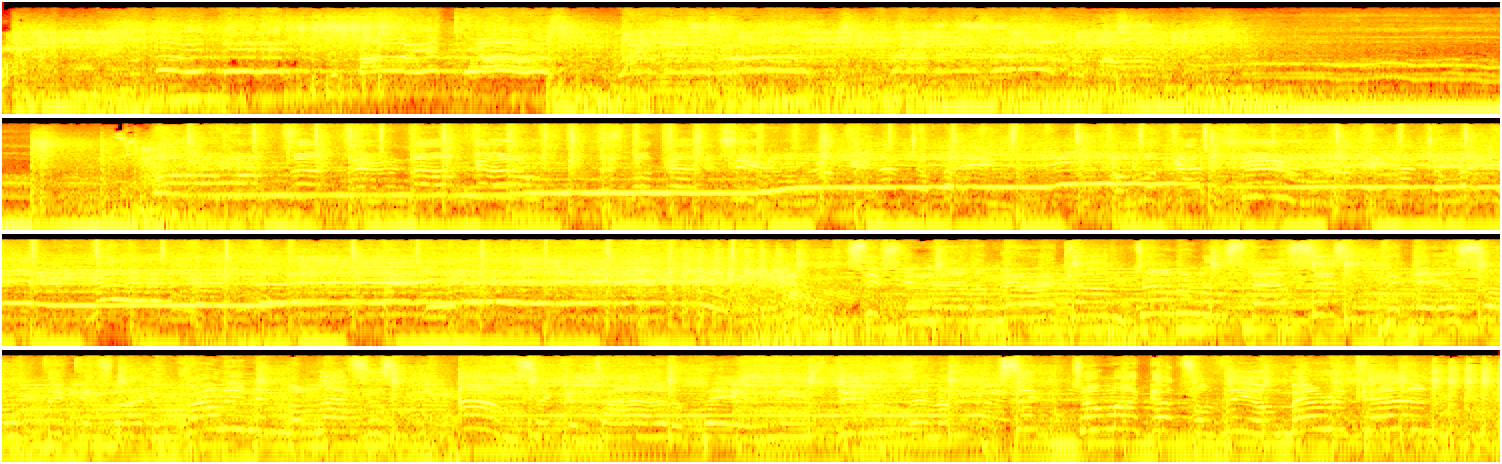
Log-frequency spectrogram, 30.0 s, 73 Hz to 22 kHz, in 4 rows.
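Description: Loud, raw 1960s punk hard rock from a five-piece Detroit band: dense distorted guitars, pounding drums and a wailing sustained lead line, with abrupt section changes partway through.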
